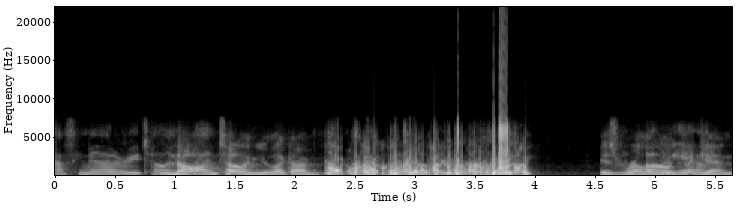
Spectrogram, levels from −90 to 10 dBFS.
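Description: Right after "telling you like I'm", from 2.23 to 3.98 s, there's a codec payload misread: the AMR-WB decoder is parsing frames with the bits shuffled, which fits octet-aligned packing read as bandwidth-efficient, so the speech turns into garbled, warbly noise that barely tracks it.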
